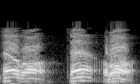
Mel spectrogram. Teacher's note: ترى التاء رقيقة لا تأخذ تفخيم الراء · Term: ترقيق التاء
